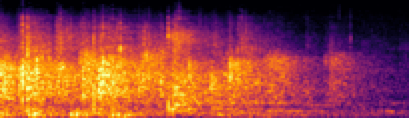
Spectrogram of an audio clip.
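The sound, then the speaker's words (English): An audience breaks into applause, a dense wash of many hands clapping at once, steady and fairly loud before gradually tapering off over about three seconds. “You can clap.”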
